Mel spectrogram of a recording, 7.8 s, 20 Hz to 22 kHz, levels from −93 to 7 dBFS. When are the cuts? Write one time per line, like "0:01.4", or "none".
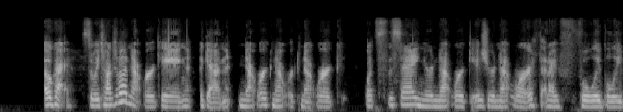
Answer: none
